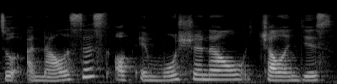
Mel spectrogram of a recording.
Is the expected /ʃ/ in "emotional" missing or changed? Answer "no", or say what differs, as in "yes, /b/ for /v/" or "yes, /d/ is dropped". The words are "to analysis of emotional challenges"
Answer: no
